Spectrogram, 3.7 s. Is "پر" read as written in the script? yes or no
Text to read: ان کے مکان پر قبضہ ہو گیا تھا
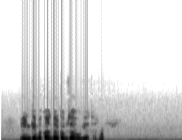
yes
